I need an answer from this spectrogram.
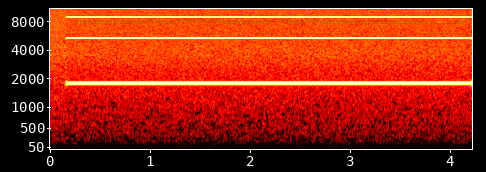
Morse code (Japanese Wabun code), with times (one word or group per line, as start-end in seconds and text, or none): none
